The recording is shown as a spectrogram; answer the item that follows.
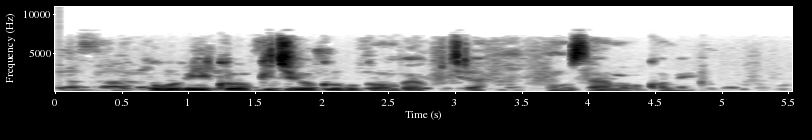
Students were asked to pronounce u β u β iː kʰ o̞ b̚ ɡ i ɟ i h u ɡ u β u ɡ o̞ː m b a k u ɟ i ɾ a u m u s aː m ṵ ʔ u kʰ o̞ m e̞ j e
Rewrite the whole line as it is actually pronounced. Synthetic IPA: u β u β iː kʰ o̞ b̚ ɡ i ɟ i h u ɡ u β u ɡ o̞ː m b a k u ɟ i ɾ a u m u z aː m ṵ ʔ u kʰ o̞ m e̞ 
